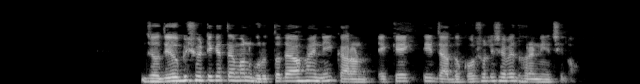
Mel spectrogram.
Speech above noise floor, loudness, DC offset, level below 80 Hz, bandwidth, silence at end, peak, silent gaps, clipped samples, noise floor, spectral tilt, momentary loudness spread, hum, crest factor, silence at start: 71 dB; -18 LUFS; under 0.1%; -52 dBFS; 7.8 kHz; 0.65 s; -2 dBFS; none; under 0.1%; -89 dBFS; -5 dB/octave; 8 LU; none; 18 dB; 1.4 s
